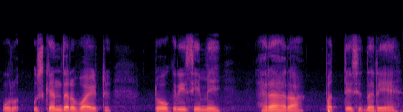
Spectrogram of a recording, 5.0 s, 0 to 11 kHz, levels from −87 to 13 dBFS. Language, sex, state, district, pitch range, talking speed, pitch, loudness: Hindi, male, Uttar Pradesh, Shamli, 130-140 Hz, 155 wpm, 135 Hz, -20 LUFS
